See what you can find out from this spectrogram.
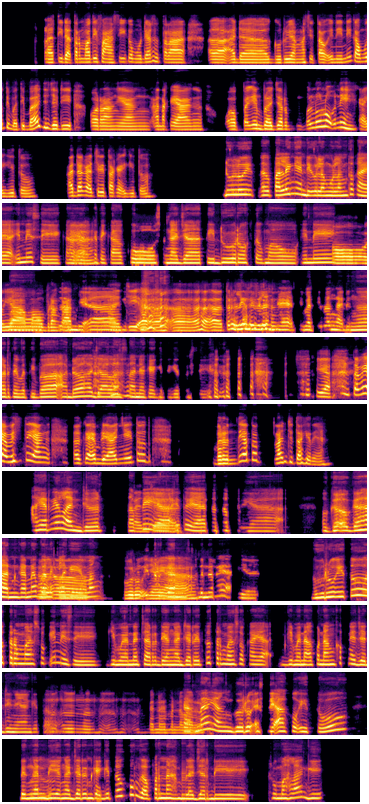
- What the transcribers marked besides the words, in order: laugh; chuckle; laugh; chuckle
- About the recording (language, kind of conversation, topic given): Indonesian, podcast, Bagaimana mentor dapat membantu ketika kamu merasa buntu belajar atau kehilangan motivasi?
